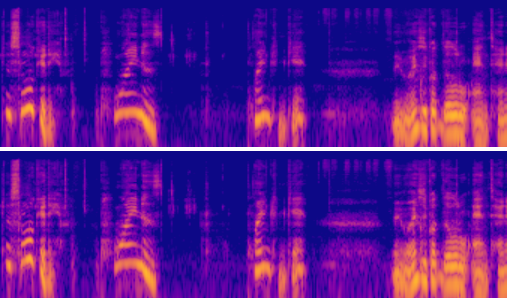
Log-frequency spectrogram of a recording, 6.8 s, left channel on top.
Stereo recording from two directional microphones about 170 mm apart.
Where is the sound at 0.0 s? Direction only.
25° right (ahead or behind).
